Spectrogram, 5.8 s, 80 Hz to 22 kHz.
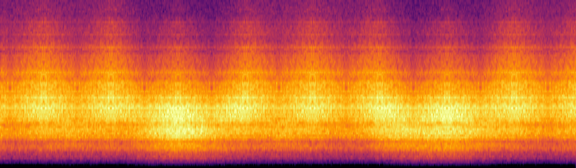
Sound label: ATMOS HUM; Spectrasonic Distorted Reality 2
